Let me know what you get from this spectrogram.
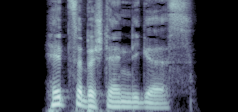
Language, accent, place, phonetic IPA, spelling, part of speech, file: German, Germany, Berlin, [ˈhɪt͡səbəˌʃtɛndɪɡəs], hitzebeständiges, adjective, De-hitzebeständiges.ogg
- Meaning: strong/mixed nominative/accusative neuter singular of hitzebeständig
